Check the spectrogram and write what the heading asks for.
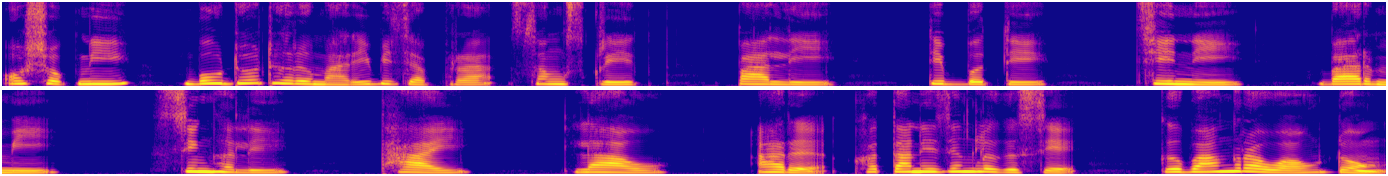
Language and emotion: Bodo, neutral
